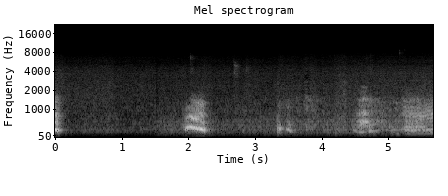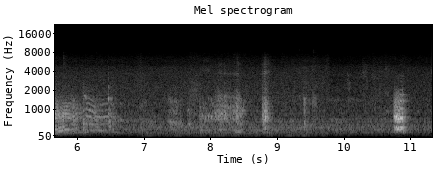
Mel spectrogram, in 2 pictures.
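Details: Foxie, a relaxed, fluffy orange male Maine Coon cat, makes odd sounds at home while stretching: short harmonic chirps and groaning, warbling meows in separate bursts near two, five, eight and eleven seconds, with quiet pauses between.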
